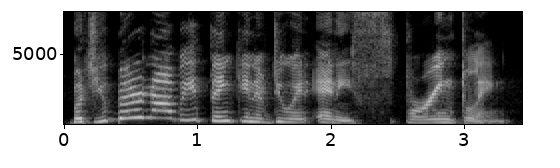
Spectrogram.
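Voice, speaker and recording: A woman voicing a firm but kindly mother cat in a storybook, speaking in a deliberate, cautionary way. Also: on the high side, wildly swooping pitch, pushed and bright, full character voice. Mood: firm, approving.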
